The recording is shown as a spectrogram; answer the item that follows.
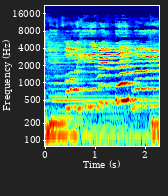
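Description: A woman singing to her own acoustic guitar; the voice comes in about half a second in over held guitar notes.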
